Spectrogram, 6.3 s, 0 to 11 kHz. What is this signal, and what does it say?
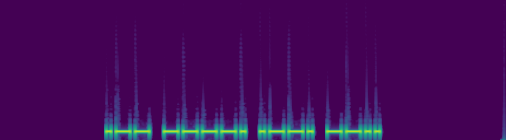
Morse code, heard as a keyed tone, about 24 wpm, 700 Hz. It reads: W9PZ
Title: Speed Racing - USA 1x2 Call Signs 20wpm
